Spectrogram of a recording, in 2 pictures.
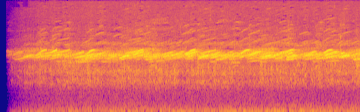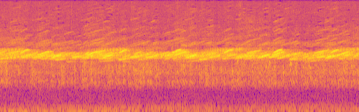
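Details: Evening frogs in a dense, unbroken chorus: many overlapping high trills merge into one shimmering, steady band that holds its level throughout, with a soft fade-in at the start.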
